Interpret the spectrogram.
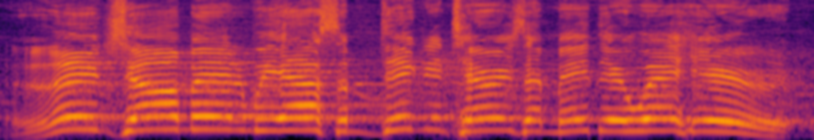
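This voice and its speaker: A man working as a powwow emcee, calling up dancers and dignitaries with drawn-out, shouted announcements over a PA. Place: large powwow arena over PA. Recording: booming PA with long hall reverb.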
